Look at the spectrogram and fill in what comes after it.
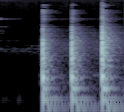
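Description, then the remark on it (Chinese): Three firm knocks on an office door with a glass pane set in its middle, evenly spaced after a brief silence, each a sharp thud with a short ringing decay. No voices. “办公室门中间嵌着一块玻璃，敲出门的窈窕身影，看着门把在扭动。”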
